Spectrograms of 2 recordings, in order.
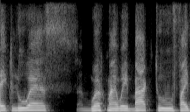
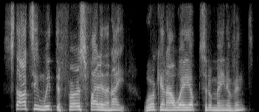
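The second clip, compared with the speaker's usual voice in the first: slightly higher presenter voice; MMA guru impression; 4 semitones higher than usual. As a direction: introduce the card like an MMA guru. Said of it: "M M A guru impression".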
